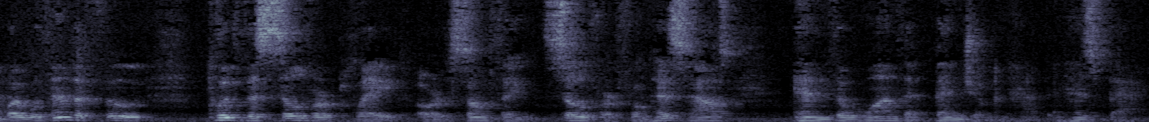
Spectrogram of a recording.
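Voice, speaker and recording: Priest teaching scripture, very echoey hall. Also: male voice, mid-range voice. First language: Assyrian. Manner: retells scenes, acting out quoted lines with rising emphasis. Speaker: priest teaching Bible study. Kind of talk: informal Bible study teaching. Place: church hall. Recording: very echoey room, voice from far off, faint noise.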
